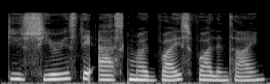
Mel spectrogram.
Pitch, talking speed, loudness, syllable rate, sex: 215 Hz, 155 wpm, -16 LUFS, 5.6 syllables/s, female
